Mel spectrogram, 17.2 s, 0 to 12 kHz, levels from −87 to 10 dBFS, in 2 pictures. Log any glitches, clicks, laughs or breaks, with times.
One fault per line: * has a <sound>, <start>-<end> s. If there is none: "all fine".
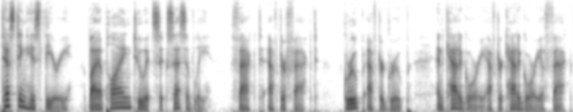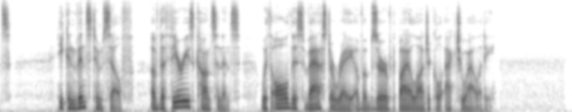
all fine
